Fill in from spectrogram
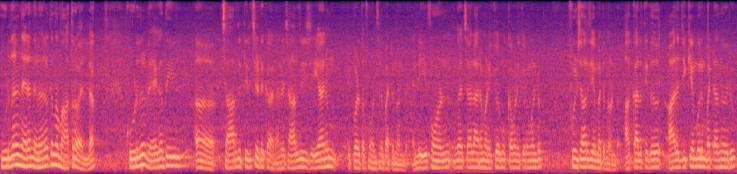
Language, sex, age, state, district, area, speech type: Malayalam, male, 18-30, Kerala, Kottayam, rural, spontaneous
